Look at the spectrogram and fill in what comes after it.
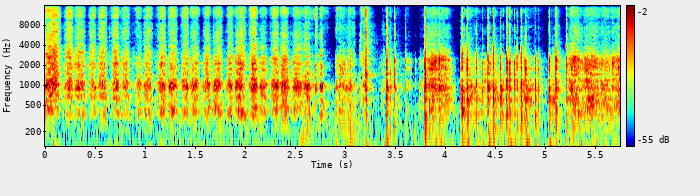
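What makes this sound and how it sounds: Long painted nails tap and scratch a hollow Oreo cookie box made of printed cardboard with cookies inside. A quick, even run of light, dry taps gives way to louder, irregular scratches and sharper knocks against the cardboard.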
